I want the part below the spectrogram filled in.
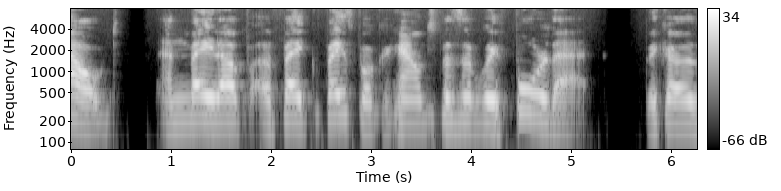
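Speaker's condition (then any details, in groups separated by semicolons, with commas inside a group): Cerebral palsy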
